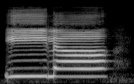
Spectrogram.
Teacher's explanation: لام کے اوپر کھڑا زبر آ رہا ہے تو اس لیے ہم نے ایلا ایک الف کی مقدار کھینچ کر پڑھا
